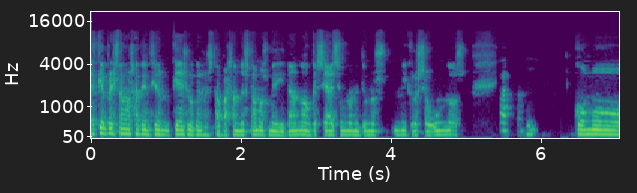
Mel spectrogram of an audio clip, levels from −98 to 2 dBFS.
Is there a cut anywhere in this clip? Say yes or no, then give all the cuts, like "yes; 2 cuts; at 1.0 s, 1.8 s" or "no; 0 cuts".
no; 0 cuts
